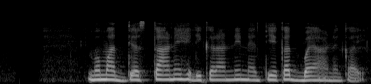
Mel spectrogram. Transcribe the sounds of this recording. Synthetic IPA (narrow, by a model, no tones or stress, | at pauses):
eməmad̪jast̪ʰaːneɦelikəɾanːenɛt̪iekat̪̚bɐjaːnəka̰j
